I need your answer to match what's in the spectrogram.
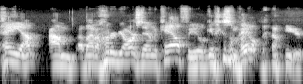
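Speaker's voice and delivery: mock half-shouted mild holler, radio style. Wrestling a man down, calling over the radio for help; retelling a holler. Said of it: "I'm hollering like".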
